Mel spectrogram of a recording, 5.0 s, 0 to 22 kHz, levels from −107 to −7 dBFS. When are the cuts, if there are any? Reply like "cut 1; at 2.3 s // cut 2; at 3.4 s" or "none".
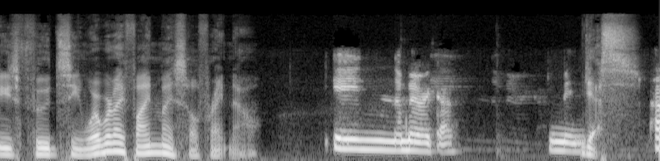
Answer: none

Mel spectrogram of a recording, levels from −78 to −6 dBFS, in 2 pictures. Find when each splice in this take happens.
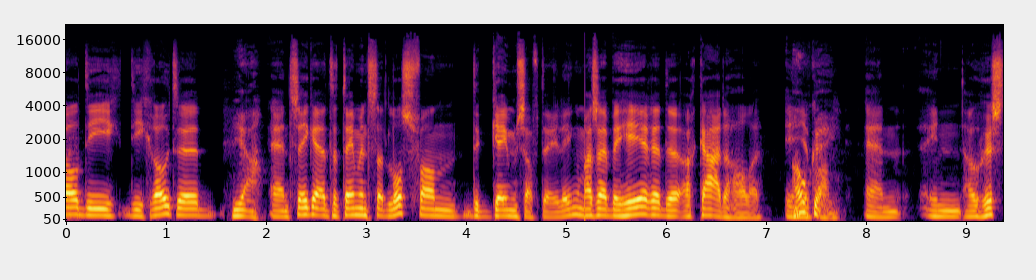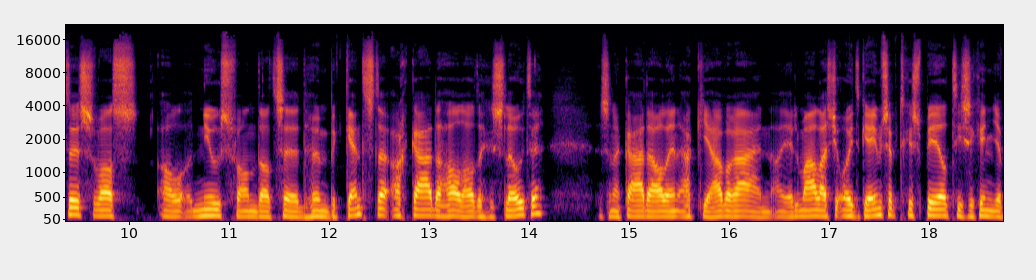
cut 1; at 1.6 s

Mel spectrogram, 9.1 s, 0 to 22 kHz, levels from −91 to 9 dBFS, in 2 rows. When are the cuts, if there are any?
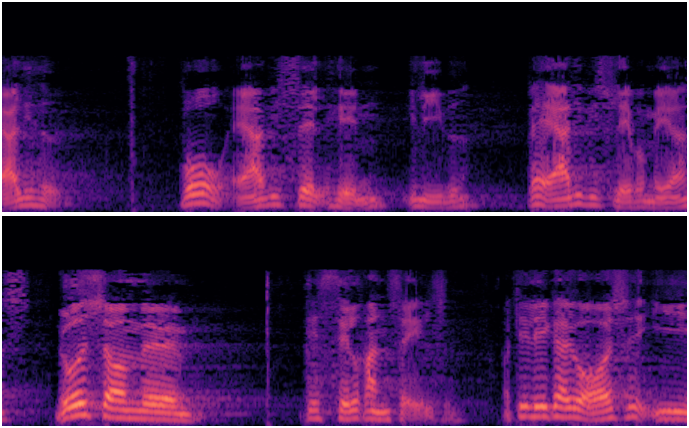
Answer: cut 1; at 4.9 s // cut 2; at 6.6 s // cut 3; at 7.8 s

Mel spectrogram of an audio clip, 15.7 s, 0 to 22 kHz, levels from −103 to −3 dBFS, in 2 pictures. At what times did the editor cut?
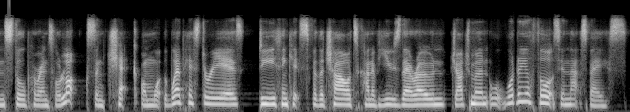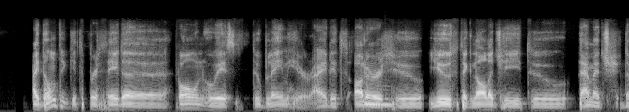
none

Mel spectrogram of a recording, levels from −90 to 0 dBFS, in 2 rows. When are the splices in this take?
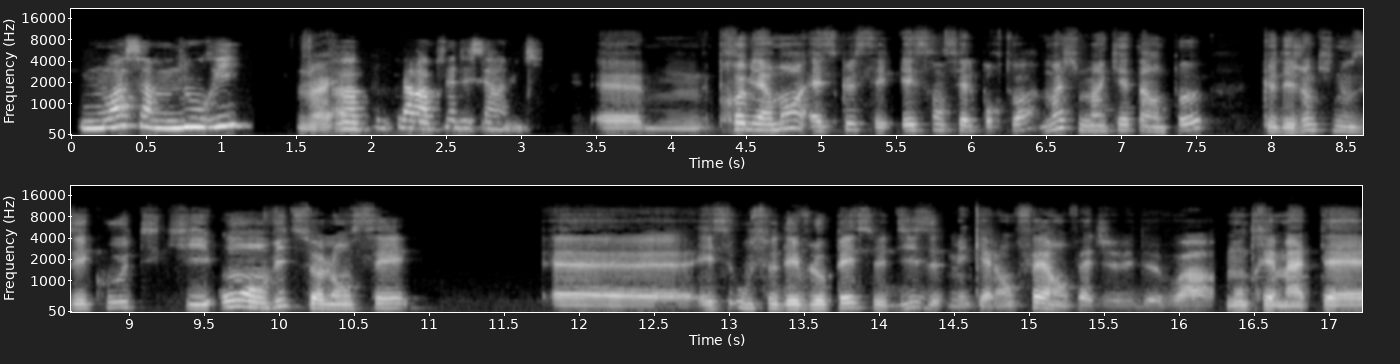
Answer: cut 1; at 3.3 s // cut 2; at 16.2 s

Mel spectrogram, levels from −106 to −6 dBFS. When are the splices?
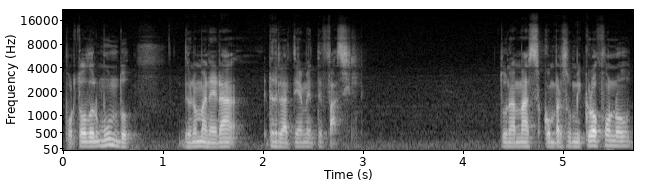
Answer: none

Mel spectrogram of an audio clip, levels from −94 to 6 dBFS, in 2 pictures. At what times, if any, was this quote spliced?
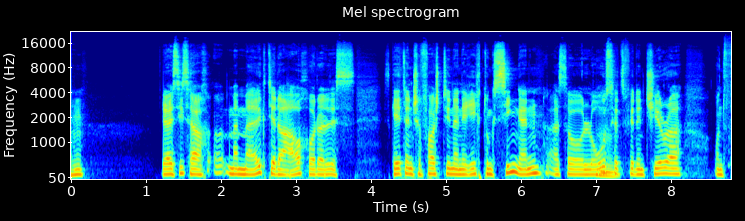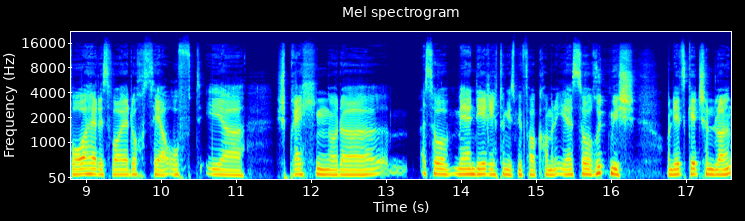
none

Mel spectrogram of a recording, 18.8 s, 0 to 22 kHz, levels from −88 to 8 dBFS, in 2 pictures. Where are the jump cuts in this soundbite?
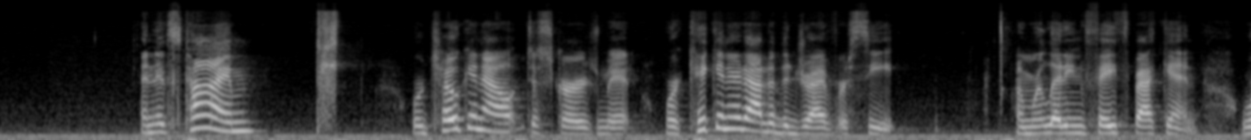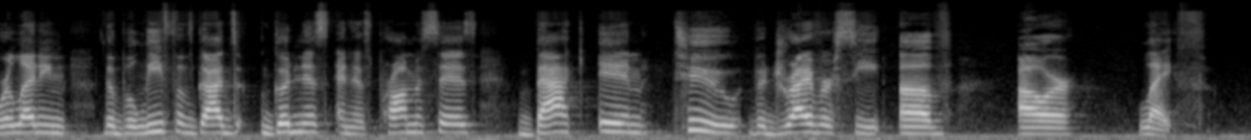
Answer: none

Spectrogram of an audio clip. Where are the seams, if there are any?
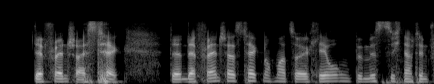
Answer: none

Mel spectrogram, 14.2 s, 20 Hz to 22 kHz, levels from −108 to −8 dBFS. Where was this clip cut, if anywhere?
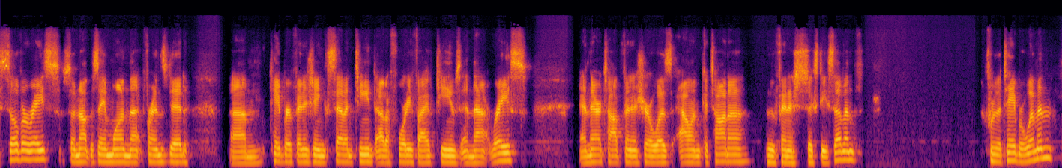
none

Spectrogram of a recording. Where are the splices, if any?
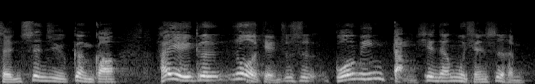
cut 1; at 1.4 s

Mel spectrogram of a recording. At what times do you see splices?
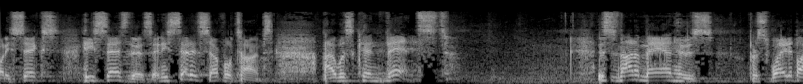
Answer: none

